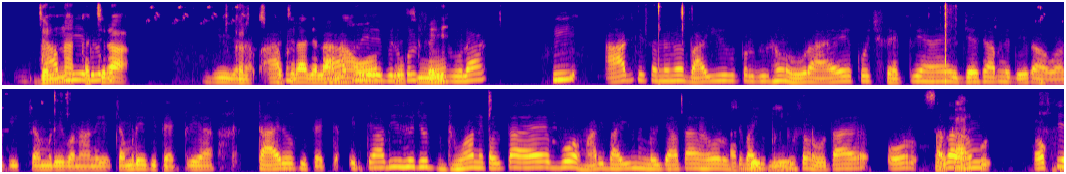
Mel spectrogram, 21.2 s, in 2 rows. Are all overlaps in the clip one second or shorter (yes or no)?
no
